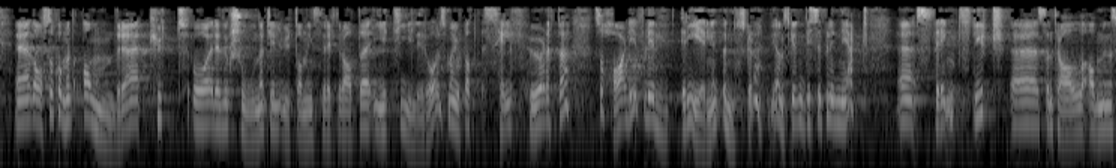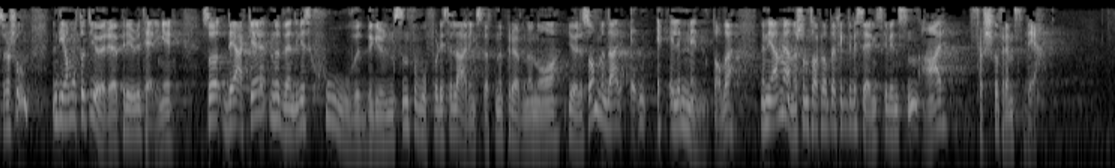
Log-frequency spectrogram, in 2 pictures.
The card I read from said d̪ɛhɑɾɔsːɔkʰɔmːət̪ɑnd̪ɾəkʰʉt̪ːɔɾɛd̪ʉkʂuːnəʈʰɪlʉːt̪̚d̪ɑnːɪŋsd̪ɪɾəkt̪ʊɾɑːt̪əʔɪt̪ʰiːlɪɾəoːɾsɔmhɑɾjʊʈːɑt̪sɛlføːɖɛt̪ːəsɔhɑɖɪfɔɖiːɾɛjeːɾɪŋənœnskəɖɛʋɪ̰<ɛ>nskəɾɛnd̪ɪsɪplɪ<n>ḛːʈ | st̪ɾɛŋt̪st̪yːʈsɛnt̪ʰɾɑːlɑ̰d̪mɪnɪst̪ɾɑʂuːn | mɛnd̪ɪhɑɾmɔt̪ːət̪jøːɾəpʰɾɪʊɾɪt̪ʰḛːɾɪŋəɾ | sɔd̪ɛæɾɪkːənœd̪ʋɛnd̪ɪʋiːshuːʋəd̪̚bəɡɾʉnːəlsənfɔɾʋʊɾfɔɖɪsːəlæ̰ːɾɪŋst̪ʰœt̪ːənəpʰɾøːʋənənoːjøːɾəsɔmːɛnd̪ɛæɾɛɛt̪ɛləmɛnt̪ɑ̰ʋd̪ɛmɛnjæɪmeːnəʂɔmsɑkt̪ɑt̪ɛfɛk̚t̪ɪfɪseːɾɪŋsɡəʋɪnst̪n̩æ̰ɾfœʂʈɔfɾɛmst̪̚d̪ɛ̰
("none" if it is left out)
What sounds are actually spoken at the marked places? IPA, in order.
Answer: œ, n

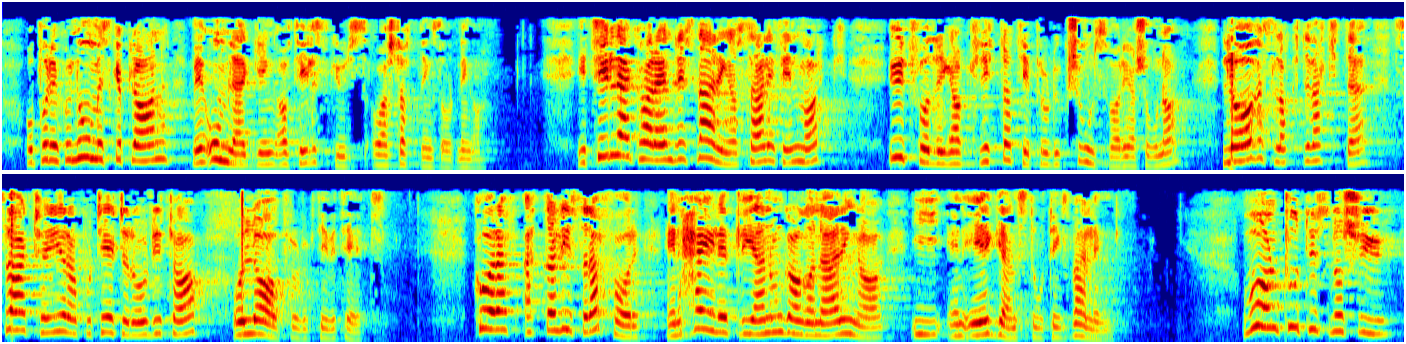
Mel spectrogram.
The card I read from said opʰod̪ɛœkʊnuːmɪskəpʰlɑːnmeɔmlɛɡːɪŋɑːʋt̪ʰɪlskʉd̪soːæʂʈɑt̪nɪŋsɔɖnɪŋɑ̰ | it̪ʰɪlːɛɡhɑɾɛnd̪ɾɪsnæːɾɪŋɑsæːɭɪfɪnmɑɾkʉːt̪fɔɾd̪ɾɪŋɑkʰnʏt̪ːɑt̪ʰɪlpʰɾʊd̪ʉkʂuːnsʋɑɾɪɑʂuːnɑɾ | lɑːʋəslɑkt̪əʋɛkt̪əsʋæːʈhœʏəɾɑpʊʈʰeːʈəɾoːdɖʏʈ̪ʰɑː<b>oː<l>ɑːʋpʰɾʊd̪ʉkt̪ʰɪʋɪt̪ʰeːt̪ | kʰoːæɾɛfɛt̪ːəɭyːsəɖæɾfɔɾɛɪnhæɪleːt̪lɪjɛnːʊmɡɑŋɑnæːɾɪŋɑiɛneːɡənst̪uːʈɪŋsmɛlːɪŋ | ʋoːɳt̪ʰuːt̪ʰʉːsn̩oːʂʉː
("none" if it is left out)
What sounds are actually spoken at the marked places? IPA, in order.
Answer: p, l

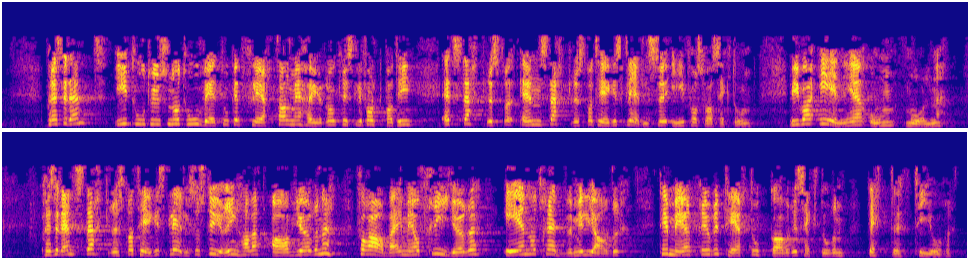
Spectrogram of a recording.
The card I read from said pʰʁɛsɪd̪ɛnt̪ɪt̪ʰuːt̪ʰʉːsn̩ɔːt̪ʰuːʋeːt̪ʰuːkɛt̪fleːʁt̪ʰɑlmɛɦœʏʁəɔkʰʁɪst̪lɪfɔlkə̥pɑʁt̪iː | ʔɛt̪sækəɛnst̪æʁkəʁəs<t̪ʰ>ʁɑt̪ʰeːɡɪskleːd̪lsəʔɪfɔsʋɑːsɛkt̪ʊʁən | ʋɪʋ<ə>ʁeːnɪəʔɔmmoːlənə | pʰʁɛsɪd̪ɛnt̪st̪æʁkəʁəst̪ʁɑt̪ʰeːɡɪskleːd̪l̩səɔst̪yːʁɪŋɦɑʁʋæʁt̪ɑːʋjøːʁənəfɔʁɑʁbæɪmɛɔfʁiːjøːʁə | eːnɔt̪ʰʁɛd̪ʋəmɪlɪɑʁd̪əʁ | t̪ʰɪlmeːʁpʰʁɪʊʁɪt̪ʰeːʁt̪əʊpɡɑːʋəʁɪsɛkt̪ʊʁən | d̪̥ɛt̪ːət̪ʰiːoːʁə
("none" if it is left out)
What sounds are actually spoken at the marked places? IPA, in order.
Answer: t̪, ɑ

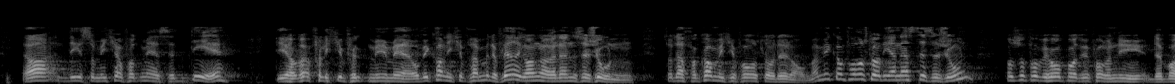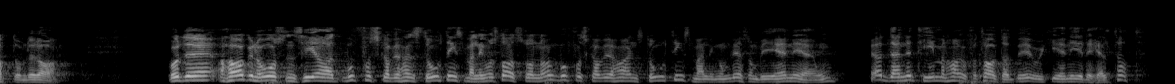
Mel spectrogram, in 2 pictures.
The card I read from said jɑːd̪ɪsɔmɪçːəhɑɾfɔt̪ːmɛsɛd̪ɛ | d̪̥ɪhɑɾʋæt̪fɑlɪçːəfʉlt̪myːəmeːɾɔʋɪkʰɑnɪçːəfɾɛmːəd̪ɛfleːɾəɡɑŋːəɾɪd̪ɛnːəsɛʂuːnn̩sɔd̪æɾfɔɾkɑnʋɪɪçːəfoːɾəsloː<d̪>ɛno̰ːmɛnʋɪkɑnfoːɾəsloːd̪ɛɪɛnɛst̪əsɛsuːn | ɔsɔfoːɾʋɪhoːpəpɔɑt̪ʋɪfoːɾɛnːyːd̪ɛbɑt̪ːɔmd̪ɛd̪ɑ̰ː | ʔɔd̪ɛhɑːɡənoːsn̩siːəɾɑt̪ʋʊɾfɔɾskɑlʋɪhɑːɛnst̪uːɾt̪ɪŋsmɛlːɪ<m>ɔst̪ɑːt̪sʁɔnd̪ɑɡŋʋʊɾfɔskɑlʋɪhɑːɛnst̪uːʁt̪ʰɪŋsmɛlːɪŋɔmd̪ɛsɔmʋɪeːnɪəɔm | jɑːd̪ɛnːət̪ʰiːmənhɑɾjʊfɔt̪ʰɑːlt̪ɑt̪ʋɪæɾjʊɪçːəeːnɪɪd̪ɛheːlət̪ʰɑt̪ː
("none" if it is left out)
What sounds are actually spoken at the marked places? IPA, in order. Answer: d̪, ŋ

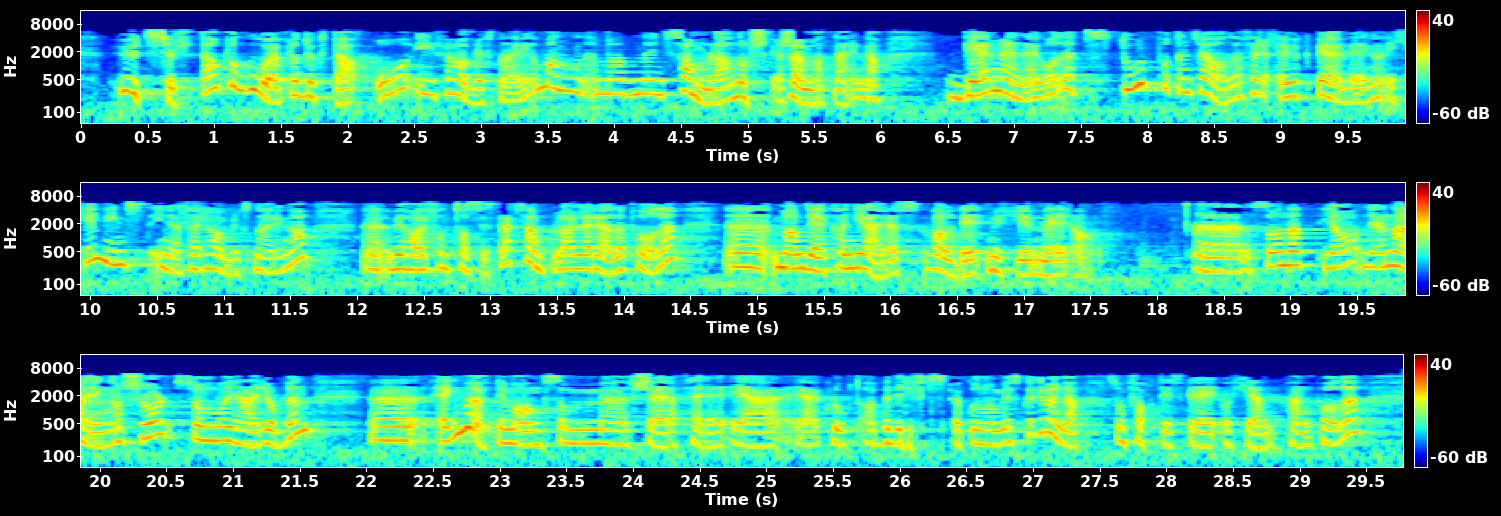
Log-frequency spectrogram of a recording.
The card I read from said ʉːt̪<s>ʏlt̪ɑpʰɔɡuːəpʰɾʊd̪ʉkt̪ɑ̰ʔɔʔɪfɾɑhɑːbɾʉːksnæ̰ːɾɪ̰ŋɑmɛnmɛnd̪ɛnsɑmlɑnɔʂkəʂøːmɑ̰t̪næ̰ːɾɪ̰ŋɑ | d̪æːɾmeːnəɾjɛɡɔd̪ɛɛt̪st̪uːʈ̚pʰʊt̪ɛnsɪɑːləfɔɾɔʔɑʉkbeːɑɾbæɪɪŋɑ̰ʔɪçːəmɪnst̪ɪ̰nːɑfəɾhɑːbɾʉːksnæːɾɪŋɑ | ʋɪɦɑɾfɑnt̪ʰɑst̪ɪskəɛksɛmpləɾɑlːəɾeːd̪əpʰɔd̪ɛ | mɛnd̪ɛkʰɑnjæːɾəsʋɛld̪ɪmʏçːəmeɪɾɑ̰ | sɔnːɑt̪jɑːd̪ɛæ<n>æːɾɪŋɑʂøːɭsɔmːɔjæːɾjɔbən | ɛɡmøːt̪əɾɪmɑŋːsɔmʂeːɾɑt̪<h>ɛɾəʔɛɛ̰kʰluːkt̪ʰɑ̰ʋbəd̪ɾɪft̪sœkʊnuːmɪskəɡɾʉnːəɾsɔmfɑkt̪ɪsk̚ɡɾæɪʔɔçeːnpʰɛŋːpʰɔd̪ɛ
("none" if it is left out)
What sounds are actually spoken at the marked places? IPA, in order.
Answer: s, n, h

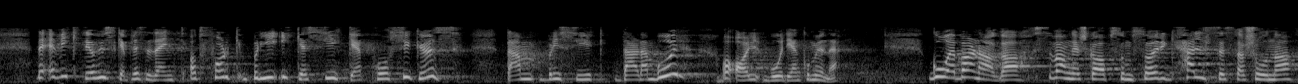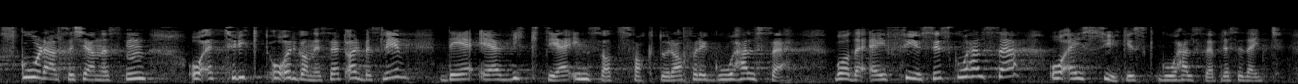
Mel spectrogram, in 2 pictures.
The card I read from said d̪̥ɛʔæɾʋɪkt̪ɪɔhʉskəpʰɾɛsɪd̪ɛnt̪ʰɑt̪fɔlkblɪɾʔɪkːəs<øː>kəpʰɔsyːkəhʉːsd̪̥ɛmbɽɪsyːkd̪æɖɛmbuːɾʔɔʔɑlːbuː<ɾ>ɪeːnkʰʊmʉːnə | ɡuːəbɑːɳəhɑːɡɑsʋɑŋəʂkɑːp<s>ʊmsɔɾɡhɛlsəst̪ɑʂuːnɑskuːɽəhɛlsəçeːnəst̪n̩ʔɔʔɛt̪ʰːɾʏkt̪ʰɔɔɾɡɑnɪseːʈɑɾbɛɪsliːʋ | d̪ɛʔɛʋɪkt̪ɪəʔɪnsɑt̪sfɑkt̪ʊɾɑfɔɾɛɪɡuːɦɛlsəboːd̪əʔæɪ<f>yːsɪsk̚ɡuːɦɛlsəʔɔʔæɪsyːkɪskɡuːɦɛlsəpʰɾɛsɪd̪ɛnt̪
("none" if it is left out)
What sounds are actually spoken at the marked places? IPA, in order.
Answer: yː, ɾ, s, f

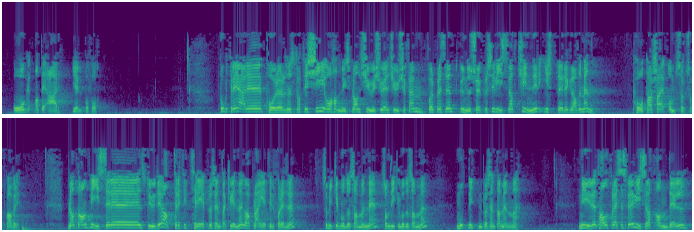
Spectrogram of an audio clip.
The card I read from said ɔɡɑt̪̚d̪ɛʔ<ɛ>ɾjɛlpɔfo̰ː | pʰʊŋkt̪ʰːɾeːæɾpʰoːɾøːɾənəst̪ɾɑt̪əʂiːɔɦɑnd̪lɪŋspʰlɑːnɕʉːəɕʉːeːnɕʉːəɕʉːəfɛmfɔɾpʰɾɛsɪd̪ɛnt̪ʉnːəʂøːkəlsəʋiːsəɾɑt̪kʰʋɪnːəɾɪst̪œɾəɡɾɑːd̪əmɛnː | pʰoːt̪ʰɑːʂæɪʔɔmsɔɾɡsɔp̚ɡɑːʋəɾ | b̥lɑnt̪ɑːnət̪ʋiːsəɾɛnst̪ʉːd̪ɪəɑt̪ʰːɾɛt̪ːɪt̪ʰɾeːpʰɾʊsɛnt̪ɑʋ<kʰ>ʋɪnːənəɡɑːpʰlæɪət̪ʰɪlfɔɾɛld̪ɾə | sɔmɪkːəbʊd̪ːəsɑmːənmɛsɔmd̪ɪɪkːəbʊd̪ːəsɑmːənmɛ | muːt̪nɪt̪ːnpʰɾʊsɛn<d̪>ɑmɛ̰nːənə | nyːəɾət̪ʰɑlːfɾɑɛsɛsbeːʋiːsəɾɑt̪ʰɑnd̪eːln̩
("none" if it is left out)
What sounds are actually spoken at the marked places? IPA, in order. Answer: æ, kʰ, t̪

